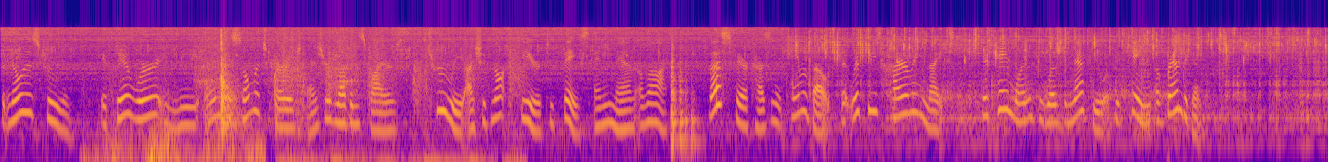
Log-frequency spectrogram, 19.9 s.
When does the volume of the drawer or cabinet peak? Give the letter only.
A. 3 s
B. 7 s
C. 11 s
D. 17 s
A.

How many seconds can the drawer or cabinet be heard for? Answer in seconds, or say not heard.
3 s.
